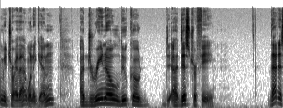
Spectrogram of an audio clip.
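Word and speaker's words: adrenoleukodystrophy: Adreno leukodystrophy let me try that one again Adreno leukodystrophy that is spelled ADR e n oh you K o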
